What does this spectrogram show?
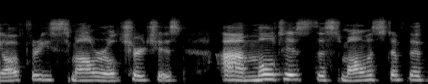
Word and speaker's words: Molt: from Congregational Church in Malt. Am I pronouncing that right? Molt, just like the ducks do.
